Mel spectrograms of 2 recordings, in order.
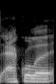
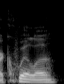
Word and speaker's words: Aquila: This is Aquila and Priscilla, or Aquila, sometimes it's pronounced.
